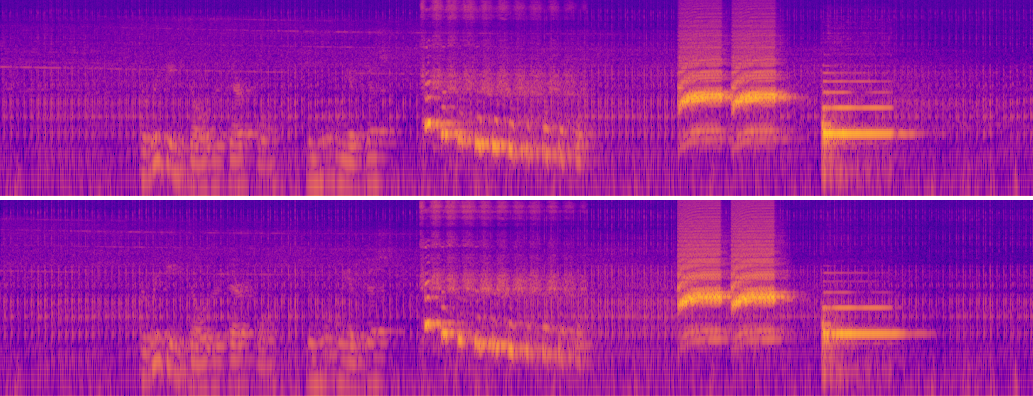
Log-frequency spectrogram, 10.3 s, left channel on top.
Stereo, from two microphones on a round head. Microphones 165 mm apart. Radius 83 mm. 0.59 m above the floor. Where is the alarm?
50° right (ahead or behind), 3 m.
